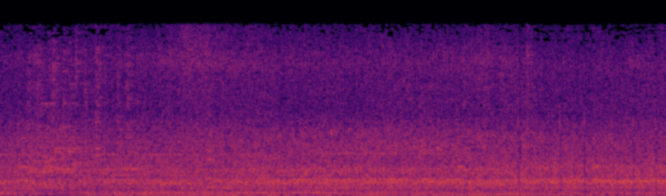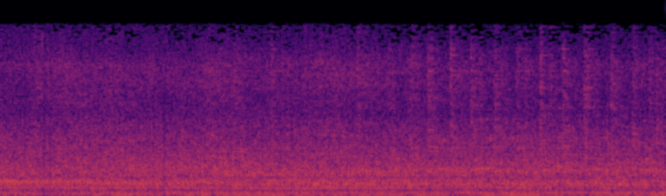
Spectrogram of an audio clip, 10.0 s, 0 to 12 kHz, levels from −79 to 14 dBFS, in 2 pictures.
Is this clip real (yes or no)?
yes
